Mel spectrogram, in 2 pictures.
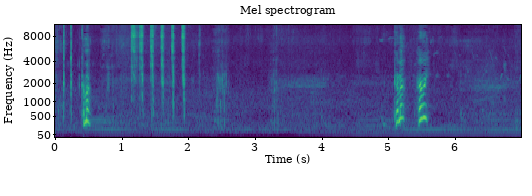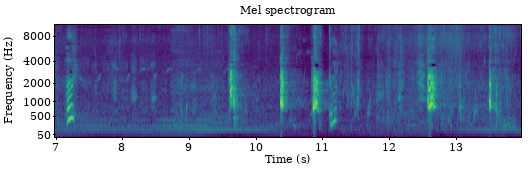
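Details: Pet dogs, an Australian Cattle Dog and a Pembroke Welsh Corgi, swimming in a pond; sharp high yips and short barks scattered through the clip, with a person's voice urging them on and faint splashing.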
